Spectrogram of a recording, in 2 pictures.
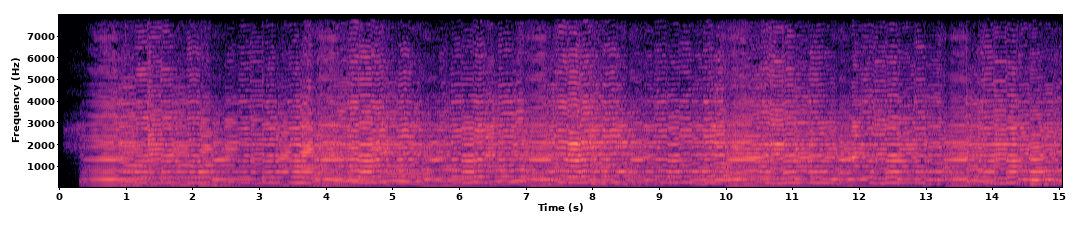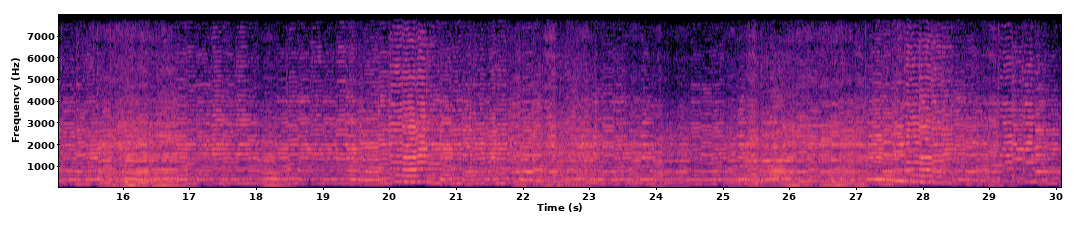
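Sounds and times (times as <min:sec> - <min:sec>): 
cello: 0:00.2 - 0:30.0.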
